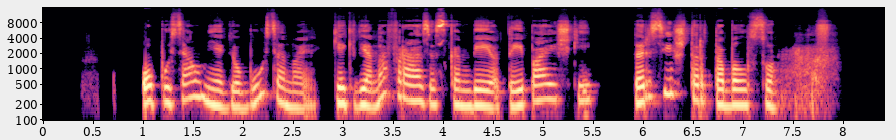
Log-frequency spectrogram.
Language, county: Lithuanian, Šiauliai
